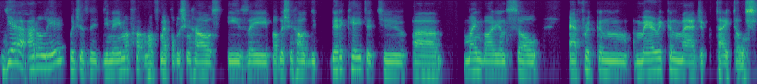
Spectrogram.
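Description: A man with a Portuguese accent speaks at a moderate pace and medium pitch. His intonation is fairly even and his loudness very even. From Brazil. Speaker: priest and author. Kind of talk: interview conversation. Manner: halting.

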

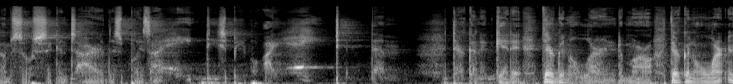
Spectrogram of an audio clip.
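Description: A man puts on a raspy character voice, speaking at a moderate pace. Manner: mocking, angry.

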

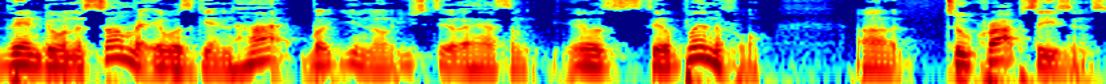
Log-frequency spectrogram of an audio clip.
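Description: A man speaks with an American accent. His tone is dark and mellow, and somewhat breathy. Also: medium pitch for a man, fairly quick pace. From Jacksonville, Florida. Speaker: motivational speaker, Navy veteran. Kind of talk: casual chat. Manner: conversational.

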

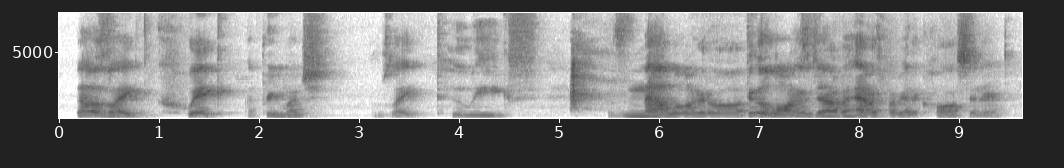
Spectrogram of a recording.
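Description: A man with an American accent speaks at a moderate pace in a fairly low voice with ordinary pitch variation. Room echo is audible. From Los Angeles, US. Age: 20s. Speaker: music producer. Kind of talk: casual chat. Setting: studio.

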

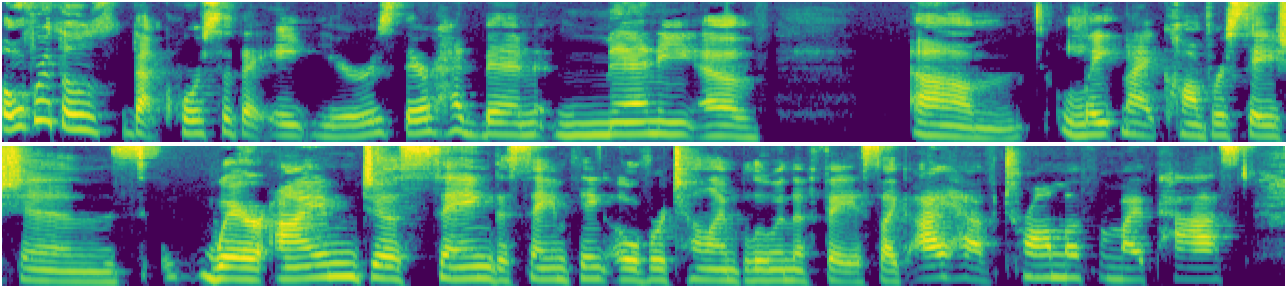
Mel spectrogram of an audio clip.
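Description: Speaking at a fairly slow pace with a Californian accent, a woman uses a medium pitch and ordinary pitch variation on a very clean recording with a silent background. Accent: Californian American. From Bay Area, California. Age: 40s. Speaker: nurse and home baker. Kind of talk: casual interview chat. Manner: animated.

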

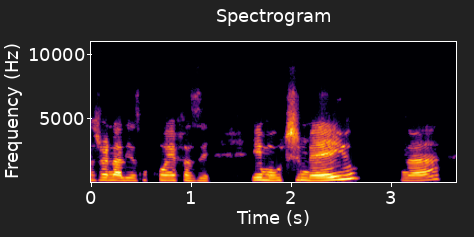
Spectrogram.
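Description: Here is a woman with a plain, everyday voice and a fairly high pitch. She speaks at a fairly slow pace, in a dry, close sound with no echo. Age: 40s. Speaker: writer and public servant. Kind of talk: casual interview chat.

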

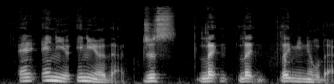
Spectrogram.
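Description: With a fairly high pitch and ordinary pitch variation, a man talks at a fairly slow pace. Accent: Quebec. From Quebec, near Montreal. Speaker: podcaster. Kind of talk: solo monologue. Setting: parents' basement. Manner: casual with frequent fillers.

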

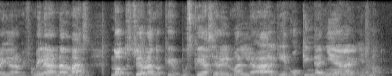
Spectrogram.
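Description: Noticeable background noise and audible room echo accompany speech delivered at a fairly quick pace. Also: man. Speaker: sneaker reseller. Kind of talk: casual interview. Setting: at his home. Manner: relaxed.

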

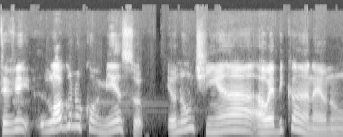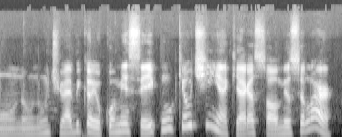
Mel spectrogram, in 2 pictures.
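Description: A man with a high pitch speaks at a fairly slow pace, his voice swinging very widely in pitch, with hardly any pauses. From interior of São Paulo state, Brazil. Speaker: designer and game streamer. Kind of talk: casual chat.

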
